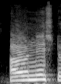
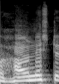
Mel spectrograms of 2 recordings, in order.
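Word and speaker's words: honest: फिर है यहाँ पर ऑनेस्ट मैन। इसको हम लोग हॉनेस्ट नहीं पढ़ेंगे, जबकि पढ़ेंगे ऑनेस्ट मैन।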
